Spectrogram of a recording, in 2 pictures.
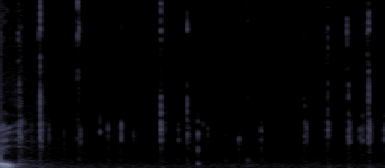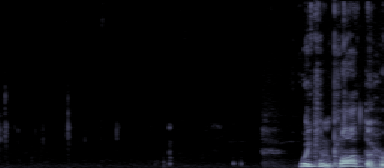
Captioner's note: typing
